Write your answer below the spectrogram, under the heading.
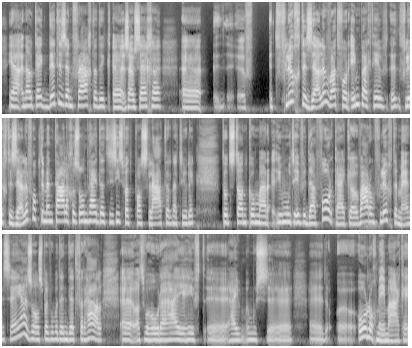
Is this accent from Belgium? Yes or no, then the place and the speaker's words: no; Afghanistan; now in Netherlands; Ik kom oorspronkelijk uit Afghanistan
